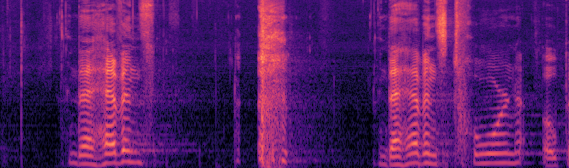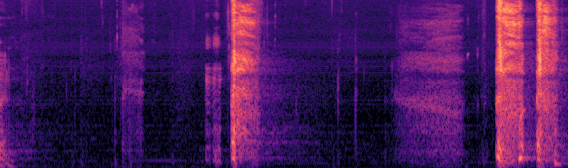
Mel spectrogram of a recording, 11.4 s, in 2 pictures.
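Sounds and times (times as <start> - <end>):
speech: 0.7 - 1.6, 2.8 - 3.0, 3.8 - 5.9
man coughing after something went down the wrong way: 2.4 - 3.0, 7.8 - 8.4, 10.6 - 11.3.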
